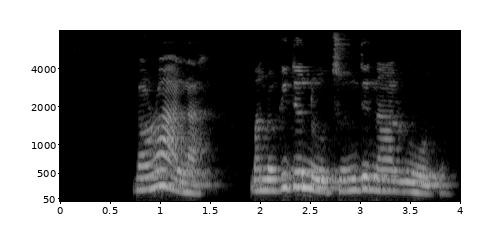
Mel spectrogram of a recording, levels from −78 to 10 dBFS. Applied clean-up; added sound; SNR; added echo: none; none; none; none.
